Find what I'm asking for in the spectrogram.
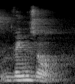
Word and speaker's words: Venzon: So, it's spelled V-E-N-Z-O-N. – Yeah. – Which I would say is, well, as a Brit. – Venzin. – Venzin. But how should it be? – It's Venzin.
